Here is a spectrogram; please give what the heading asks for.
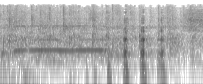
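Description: An audience claps and cheers in a steady, dense wash of noise, with a sustained whistle early on and a few louder bursts of cheering toward the end.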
